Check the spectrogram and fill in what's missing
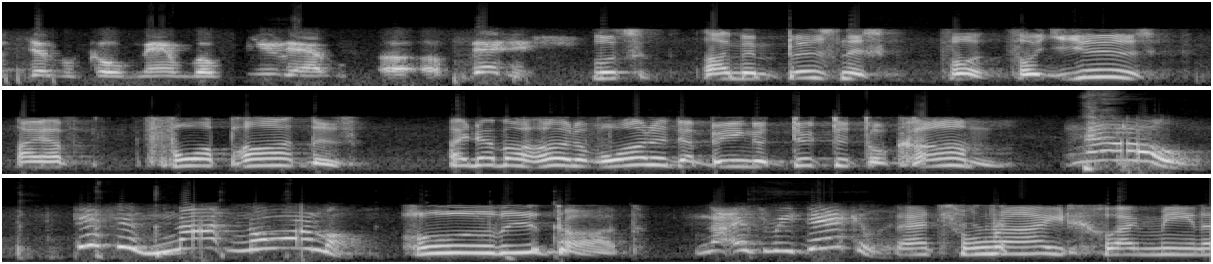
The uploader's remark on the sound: New Phony Phone Call.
